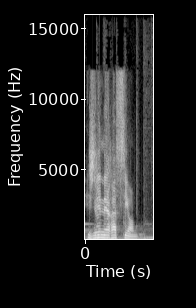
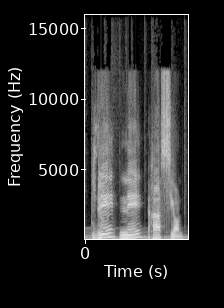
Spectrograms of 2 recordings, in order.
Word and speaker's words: génération: Por ejemplo, la palabra, yo acá tengo génération, que es generación. El francés tiene las dos E son acentuadas, génération. Pero bueno, para nuestro oído no nos importa porque cae en la última sílaba.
